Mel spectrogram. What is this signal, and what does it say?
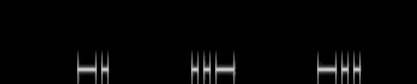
Morse code, heard as a keyed tone, about 20 wpm, spaced as for 8 wpm, 700 Hz. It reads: NUD
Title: 107 Lesson 18e - Letter m - Three Characters 20wpm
